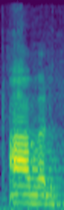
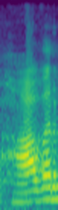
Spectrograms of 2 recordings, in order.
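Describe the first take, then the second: First: The word begins with a vowel sound. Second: The word begins with an h sound. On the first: The speaker calls it right. "इसको पढ़ते हैं आवर।" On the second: The speaker calls it wrong. "इसको हावर नहीं पढ़ते।"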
